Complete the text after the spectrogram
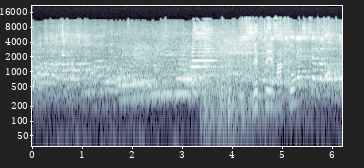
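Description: A volleyball is struck hard during a rally.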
